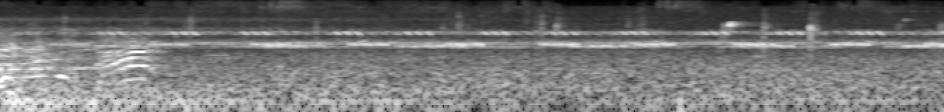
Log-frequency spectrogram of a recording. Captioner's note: cricket chirping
